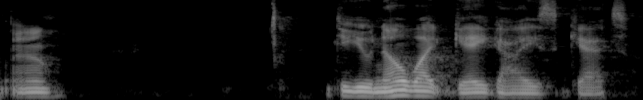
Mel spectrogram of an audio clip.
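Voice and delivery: slow, put-on voice of a hesitant friend; Jerry Lewis. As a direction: imitate the friend, drawing out the question. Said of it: "Jerry Lewis kind of a thing".

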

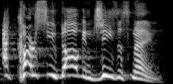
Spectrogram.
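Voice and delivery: loud, high, then slow commanding curse. Retold or imitated. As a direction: pronounce the curse with full authority. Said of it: "and he goes".

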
